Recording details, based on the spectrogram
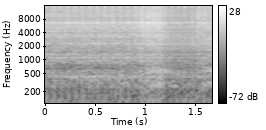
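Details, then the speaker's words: Yamaha MXi 125 scooter that had run dry of oil, after refilling coolant and oil: soft even idle, no longer the connecting-rod-like metallic knocking, no longer smoky; check engine light on only from the broken speedometer. "Ayan, tahimik na uli siya. Hindi na siya ano, hindi siya hindi na siya tunog connecting rod. Nakakala mo may bakal na nag-uumpugan."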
